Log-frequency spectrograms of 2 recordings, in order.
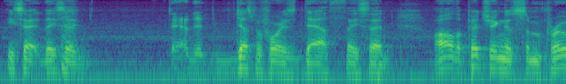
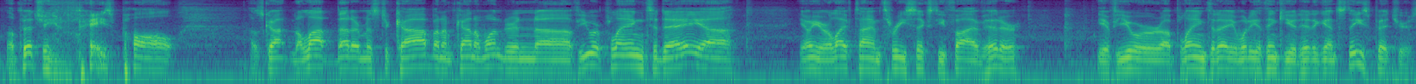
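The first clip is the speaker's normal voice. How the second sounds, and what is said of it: Phony sports announcer voice. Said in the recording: “they all got that phony announcer voice”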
